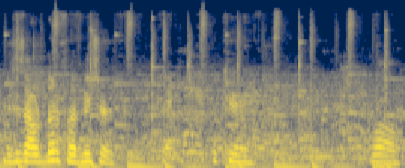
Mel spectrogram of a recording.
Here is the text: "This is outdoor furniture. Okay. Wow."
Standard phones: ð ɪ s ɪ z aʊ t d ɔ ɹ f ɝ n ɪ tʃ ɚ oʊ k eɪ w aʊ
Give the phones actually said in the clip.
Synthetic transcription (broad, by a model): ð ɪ s ɪ z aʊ t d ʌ ɹ f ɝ n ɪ ʃ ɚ oʊ k eɪ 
